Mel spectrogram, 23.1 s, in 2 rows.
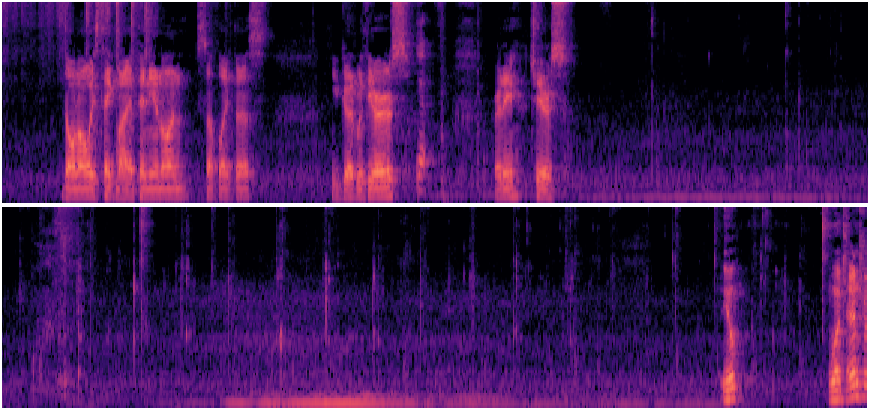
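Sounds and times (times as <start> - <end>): low hummed sound: 0.0 - 23.0
wet mouth clicks and smacks: 8.6 - 22.6
people chewing candy: 8.6 - 22.7.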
